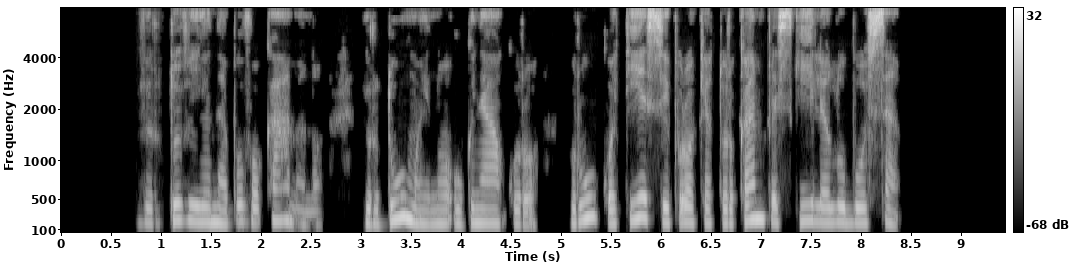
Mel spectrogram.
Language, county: Lithuanian, Vilnius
